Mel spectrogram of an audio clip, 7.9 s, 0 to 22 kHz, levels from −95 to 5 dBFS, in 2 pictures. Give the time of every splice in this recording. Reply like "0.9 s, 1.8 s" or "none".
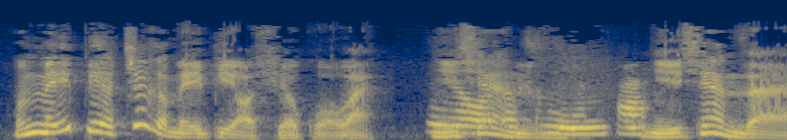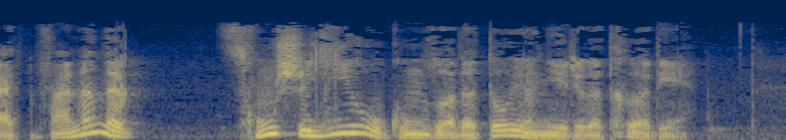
2.0 s, 4.0 s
